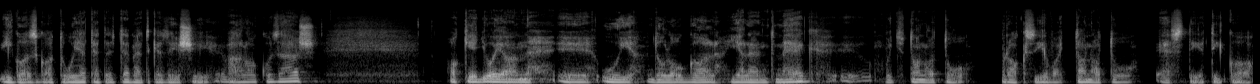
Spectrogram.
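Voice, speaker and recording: Against a quiet background, a man with fairly low pitch and a bright, sharp tone shows vocal fry, keeping a fairly even intonation at a very slow pace with long, frequent pauses. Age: 70s. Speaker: mortician; guest. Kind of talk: casual chat; interview answer. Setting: studio. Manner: halting. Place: studio. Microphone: studio mic.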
